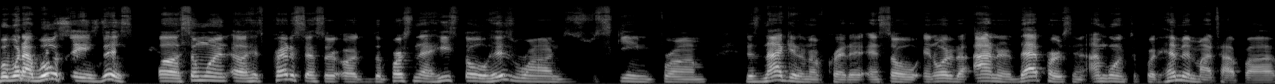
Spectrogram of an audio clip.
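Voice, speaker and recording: In an American accent, a man with a fairly high pitch and an ordinary speaking voice talks at a moderate pace with lively intonation and big swings in loudness, on a very clean recording with a silent background. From US South. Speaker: podcast host. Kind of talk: casual chat.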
